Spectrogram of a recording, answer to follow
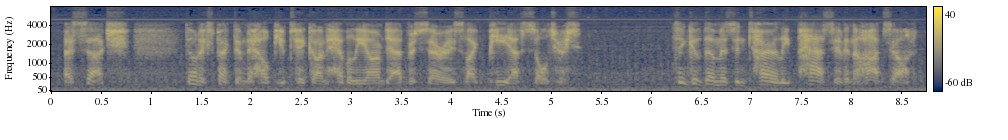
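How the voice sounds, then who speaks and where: A stern military commander in a video game, with a lowish, hard-edged voice. He briefs in clipped, emphatic phrases with a suspicious temper, over slight noise. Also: moderate pace, bright, forceful tone, rough recording. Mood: firm, instructive.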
